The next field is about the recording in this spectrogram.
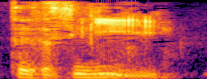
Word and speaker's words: Tuskegee: You have the Tuskegee. I think I'm pronouncing it wrong. – Tuskegee.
